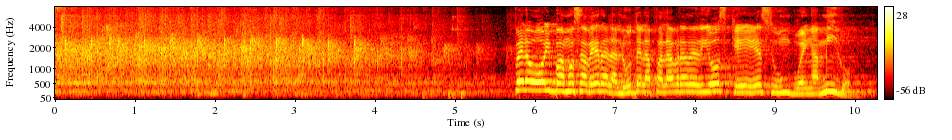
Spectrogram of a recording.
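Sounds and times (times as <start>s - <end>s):
audience applause: 0.0s - 5.5s
speech: 5.9s - 10.1s.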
